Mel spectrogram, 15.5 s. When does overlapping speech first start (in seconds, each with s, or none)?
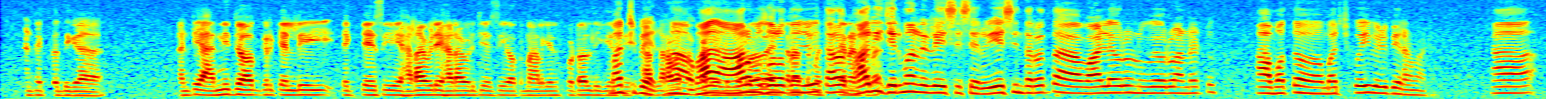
6.1 s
